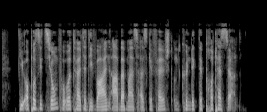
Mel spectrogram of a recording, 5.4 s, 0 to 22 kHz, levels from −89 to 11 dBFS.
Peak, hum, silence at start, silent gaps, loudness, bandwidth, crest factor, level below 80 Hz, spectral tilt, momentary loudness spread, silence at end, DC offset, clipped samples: -2 dBFS; none; 0.05 s; none; -20 LUFS; 9.6 kHz; 20 dB; -44 dBFS; -3.5 dB/octave; 7 LU; 0.65 s; under 0.1%; under 0.1%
